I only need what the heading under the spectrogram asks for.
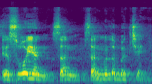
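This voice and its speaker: A man's voice: sits high, level tone, takes it slowly. A man giving a spiritual class in sermon style, asking his audience questions and answering them himself. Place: hall with a live audience. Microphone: handheld or stand mic. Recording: echoey hall with faint noise.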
